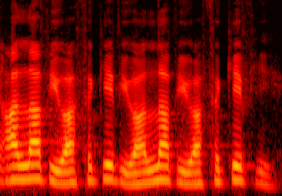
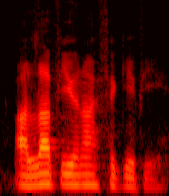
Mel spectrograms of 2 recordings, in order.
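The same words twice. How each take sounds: First: Shouting. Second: Soft, lower and gentle; husband answering every fault softly with forgiveness; tender. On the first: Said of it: "God is shouting". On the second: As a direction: read it like a quiet love note. Husband's tender note to wife. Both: Acted.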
